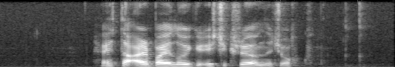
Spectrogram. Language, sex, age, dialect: Faroese, female, 15-35, Vágar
